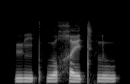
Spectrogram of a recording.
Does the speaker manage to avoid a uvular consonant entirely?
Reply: no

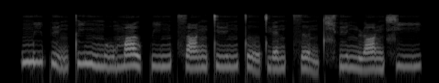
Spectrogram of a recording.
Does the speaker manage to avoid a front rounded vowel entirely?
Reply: no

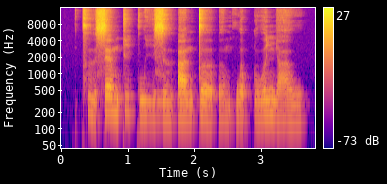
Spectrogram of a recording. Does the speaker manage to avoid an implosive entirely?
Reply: no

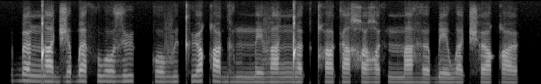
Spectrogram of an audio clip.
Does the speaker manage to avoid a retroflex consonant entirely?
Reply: yes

